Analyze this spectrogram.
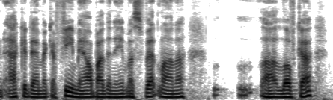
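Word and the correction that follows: Lokhova: We've had her on this show several times, and I'm sorry, Svetlana Lakova. Let me say that right. Svetlana Lakova.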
